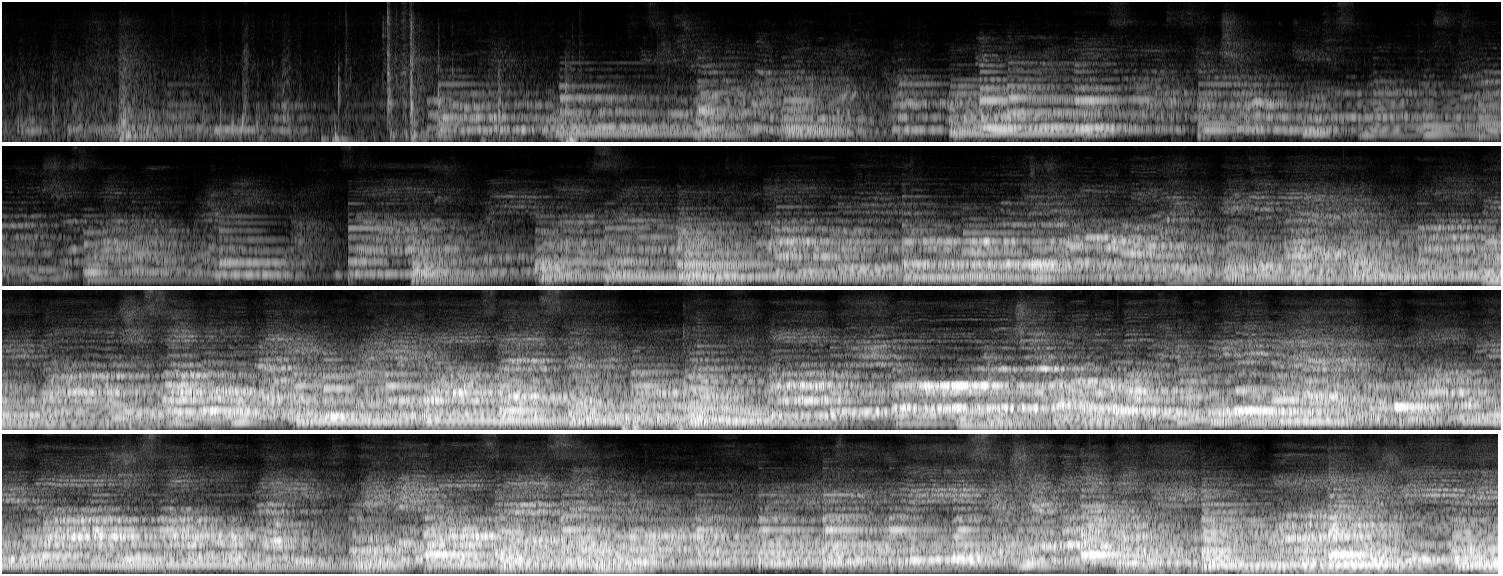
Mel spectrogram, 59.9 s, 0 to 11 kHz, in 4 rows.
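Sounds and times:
choir of women and children singing: 0.0 - 59.9.

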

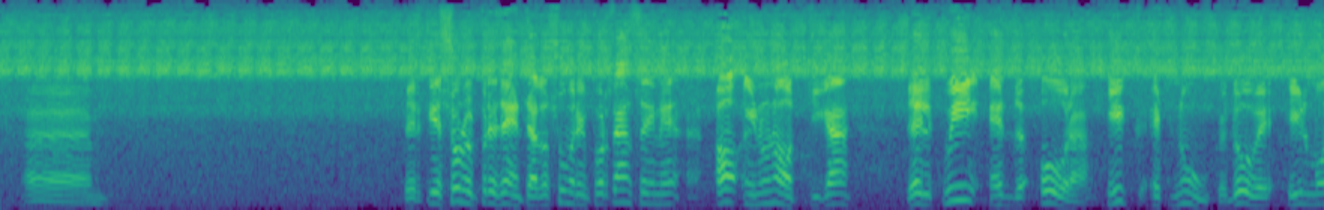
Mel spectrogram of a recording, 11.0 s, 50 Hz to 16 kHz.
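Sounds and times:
insects shrilling: 0.0 - 11.0.

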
